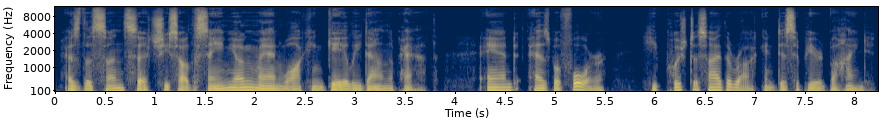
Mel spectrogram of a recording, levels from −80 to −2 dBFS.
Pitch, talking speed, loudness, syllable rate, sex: 95 Hz, 195 wpm, -19 LUFS, 5.1 syllables/s, male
